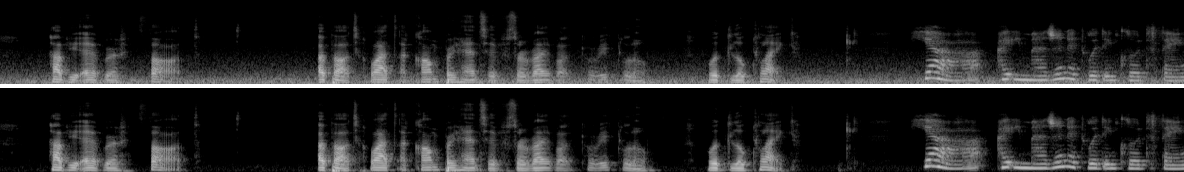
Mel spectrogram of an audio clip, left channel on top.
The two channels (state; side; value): noise; left; rumble, 9 dB below the sound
